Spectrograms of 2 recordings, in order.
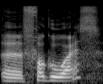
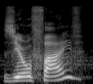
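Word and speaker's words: fog05: aware of them Eclipse fog OS so it's pronounced zero five no it's written zero five is pronounced fog OS this is what happens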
